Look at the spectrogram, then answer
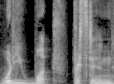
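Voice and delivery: scornful, contemptuous, harsh, disdainful tone. Recalling a show scene where Rory addresses Tristan, mock-disdainful Rory impression. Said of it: "say his name with such disdain".

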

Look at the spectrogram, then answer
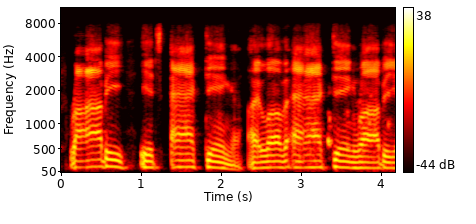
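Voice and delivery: very slow drawn-out drawl, deliberately done badly. Retelling an actor's reply to the director: bad Jack Nicholson impression. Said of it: "I'm gonna butcher the impression".

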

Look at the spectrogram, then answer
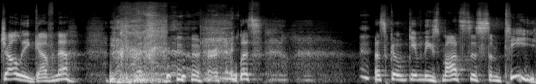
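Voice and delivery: very high, slow, cartoonish British accent. Describing someone playing a British soldier, in a cartoonish British accent. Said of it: "doing cartoon like British accents".

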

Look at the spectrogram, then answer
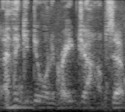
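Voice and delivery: hushed, soft, confiding whisper. Approaching the bench to speak to the judge: whispering. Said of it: "I just wanted to whisper to you".

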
